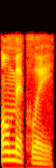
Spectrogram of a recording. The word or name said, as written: ohmically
